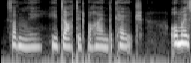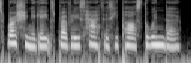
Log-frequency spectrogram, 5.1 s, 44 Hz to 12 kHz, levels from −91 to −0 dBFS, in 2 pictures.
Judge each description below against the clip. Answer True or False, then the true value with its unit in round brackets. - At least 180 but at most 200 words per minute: True (190 wpm)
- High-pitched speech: True (210 Hz)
